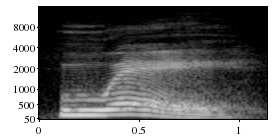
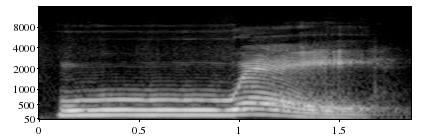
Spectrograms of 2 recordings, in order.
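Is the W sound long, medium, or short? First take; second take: medium; long. First: The W sound is held half as long. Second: The W sound is held long. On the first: "cut that length in half" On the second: "a long W sound into that three"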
